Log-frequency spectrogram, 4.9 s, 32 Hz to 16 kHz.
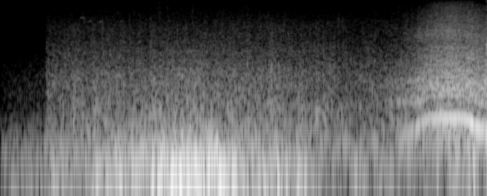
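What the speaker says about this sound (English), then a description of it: "I don't know why it doesn't stop raining in this game, man." Steady rain in the Forza Horizon 6 racing game, a faint wash of falling drops with low rumbles, and a car engine note rising near the end.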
